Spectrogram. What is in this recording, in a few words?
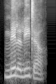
"millilitre", Indian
